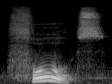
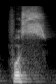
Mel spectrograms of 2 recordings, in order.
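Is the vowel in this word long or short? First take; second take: long; short. First: The vowel is held long. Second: The vowel is cut short. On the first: The speaker calls it right. "ينطق المقطع الصوتي بشكل طويل إذا أتى بعده حرف الأست" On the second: The speaker calls it wrong. "وليس"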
